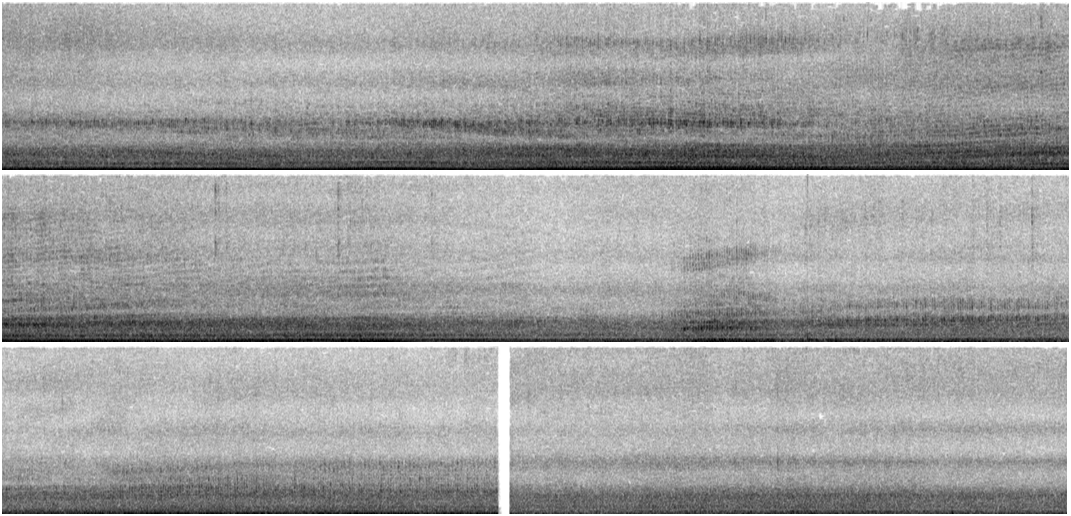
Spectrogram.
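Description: Small boat's engine running hard at close range as it pushes up against the current through the sluice gate. Its steady note weakens after about ten seconds, leaving the rush of turbulent water through the gate. A brief dropout comes near the end.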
